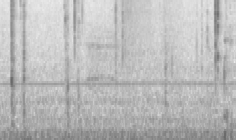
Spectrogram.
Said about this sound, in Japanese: キーボードですよ。この、あの、パソコンのね、この音。今僕の、えー、パソコンのキーボードを叩いてるんですけど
